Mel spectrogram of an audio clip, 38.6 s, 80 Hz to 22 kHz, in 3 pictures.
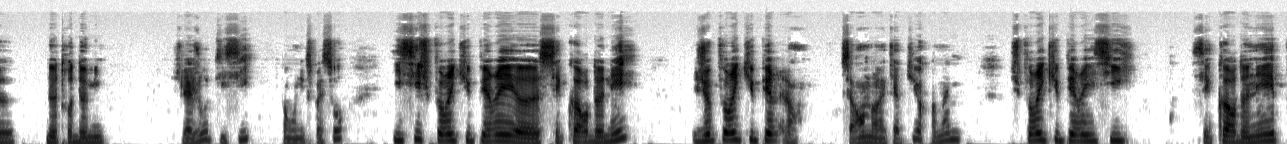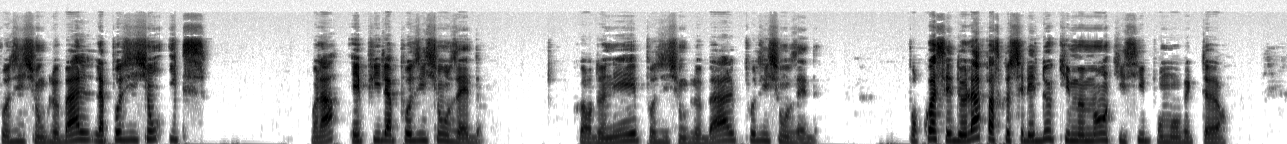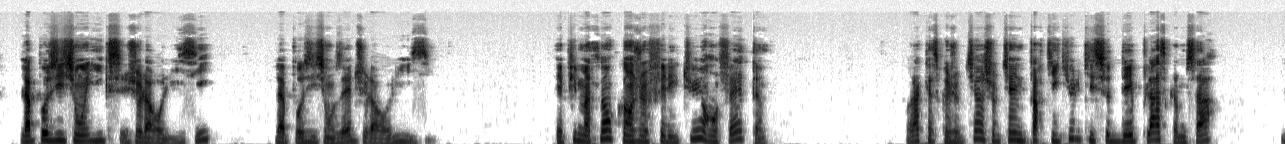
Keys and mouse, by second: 2.4 click, 3.9 click, 8.2 click, 10.9 click, 15.6 click, 17.3 click, 21.0 click, 22.6 ctrl+click, 24.7 click, 26.8 click, 29.0 click, 31.2 click, 33.3 click, 34.4 click, 37.1 click.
